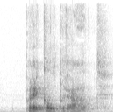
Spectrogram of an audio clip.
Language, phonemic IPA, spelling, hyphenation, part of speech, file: Dutch, /ˈprɪ.kəlˌdraːt/, prikkeldraad, prik‧kel‧draad, noun, Nl-prikkeldraad.ogg
- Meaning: 1. barbed wire 2. a Chinese burn, an Indian sunburn (a pain stimulus created by twisting the skin of the arm in two different directions)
